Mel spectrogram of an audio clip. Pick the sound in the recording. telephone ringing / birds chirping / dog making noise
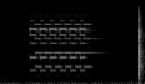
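telephone ringing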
